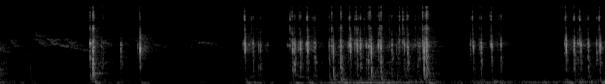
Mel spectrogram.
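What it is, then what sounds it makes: Plastic mechanical keyboard. Fingertips press and tap the keys of a cream plastic mechanical keyboard, including the shift and space keys. Bright, crisp clicks come in short isolated taps and then in quick, dense bursts of typing. A faint, thin, slightly falling tone hums underneath between the bursts.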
